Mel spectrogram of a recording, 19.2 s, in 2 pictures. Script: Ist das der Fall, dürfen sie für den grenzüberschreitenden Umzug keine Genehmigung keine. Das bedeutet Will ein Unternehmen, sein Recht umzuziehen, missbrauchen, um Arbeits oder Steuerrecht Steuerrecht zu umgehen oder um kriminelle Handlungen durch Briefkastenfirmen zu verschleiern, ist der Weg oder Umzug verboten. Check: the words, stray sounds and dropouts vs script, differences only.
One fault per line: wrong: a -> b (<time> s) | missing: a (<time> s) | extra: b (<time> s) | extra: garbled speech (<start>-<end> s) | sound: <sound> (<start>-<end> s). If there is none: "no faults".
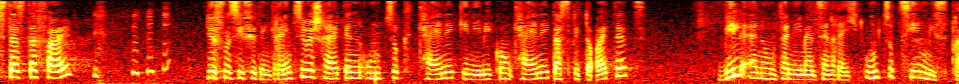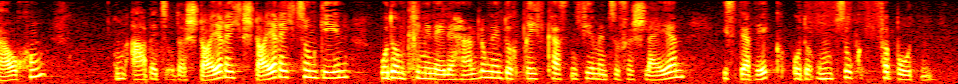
sound: laugh (0.9-1.7 s)
sound: dropout (5.9-6.0 s)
